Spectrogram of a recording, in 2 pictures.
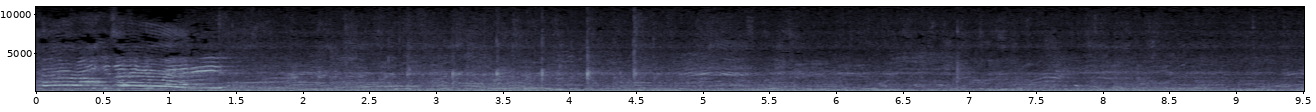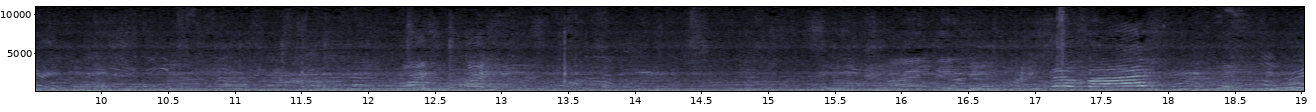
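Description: Young players and onlookers call out from a distance across an open field.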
